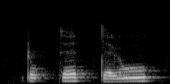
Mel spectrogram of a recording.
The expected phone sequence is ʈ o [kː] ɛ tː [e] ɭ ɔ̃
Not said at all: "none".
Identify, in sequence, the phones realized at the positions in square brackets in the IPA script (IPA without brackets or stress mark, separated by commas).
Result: kː, ɛ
